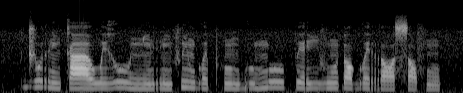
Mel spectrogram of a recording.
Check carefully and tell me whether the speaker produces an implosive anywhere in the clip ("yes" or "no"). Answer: yes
